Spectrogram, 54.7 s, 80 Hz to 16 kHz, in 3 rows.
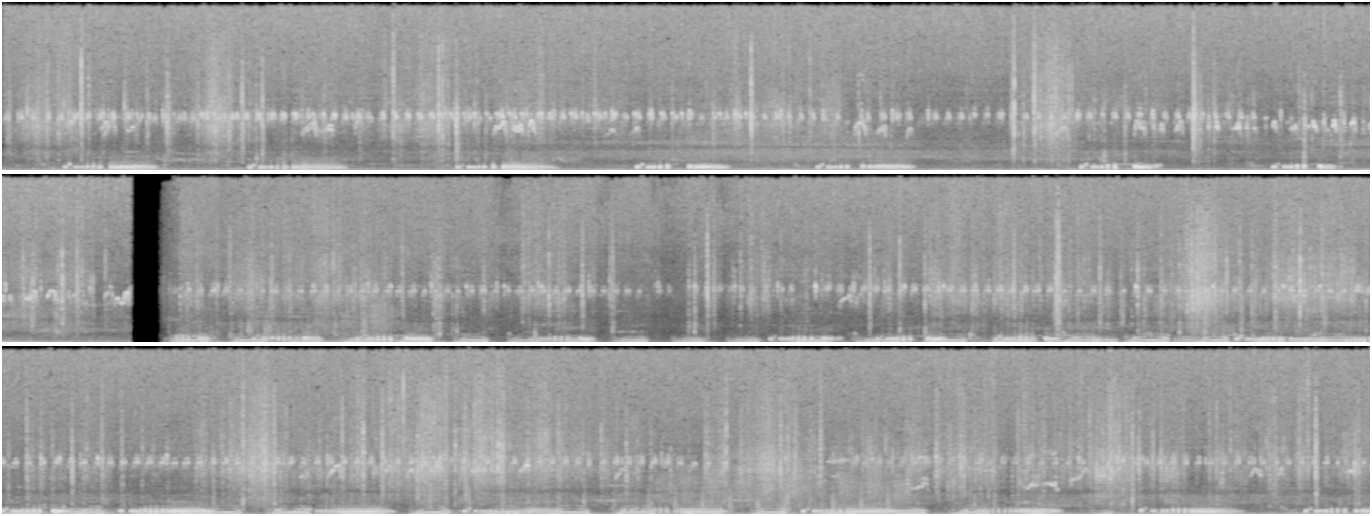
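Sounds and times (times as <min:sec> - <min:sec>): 
pigeon calling: 0:00.0 - 0:54.7.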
